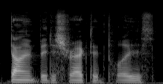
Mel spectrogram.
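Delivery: ordinary talk, nothing marked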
